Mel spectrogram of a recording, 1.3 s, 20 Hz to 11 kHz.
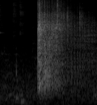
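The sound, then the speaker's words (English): Four dice are rolled, clattering and tumbling across a hard surface in a sudden bright rattle that gradually settles over about a second, with no one speaking. “So I'm just going to roll the 4 dice here.”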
